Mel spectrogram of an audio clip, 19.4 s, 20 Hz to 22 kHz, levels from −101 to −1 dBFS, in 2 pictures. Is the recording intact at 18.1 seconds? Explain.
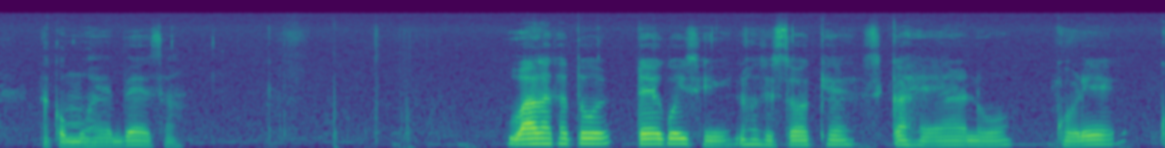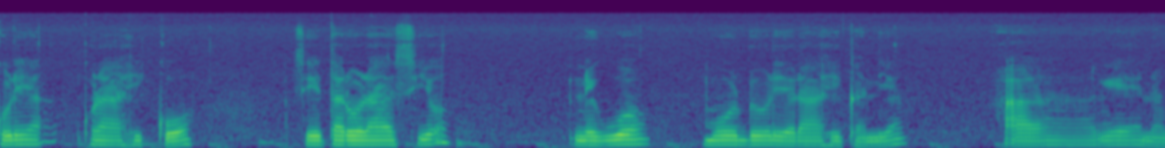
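Yes, at 18.1 seconds the audio is intact, with no dropout, click or other fault audible at that moment.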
